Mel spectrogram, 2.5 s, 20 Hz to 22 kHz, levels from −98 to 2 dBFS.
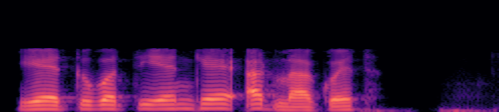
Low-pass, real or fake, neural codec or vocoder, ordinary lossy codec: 3.6 kHz; fake; codec, 24 kHz, 0.9 kbps, WavTokenizer, small release; none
